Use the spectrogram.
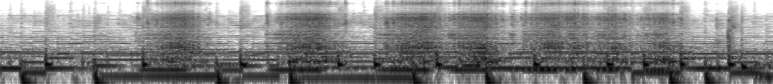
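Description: Sewing machine stitching an apple-cut shirt, running in repeated bursts of rapid mechanical whirring and clatter, steady and close, with brief pauses between runs and no talk.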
